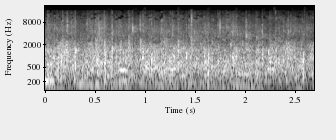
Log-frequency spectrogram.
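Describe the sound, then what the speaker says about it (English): A live audience gives a round of applause for Brad at an event, with dense, steady clapping held at a constant level for the whole stretch. "Round of applause for Brad, ladies and gentlemen."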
